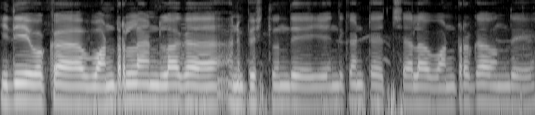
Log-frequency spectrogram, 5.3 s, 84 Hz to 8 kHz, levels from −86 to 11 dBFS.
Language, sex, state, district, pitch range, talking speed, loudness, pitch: Telugu, male, Andhra Pradesh, Srikakulam, 135-140 Hz, 125 wpm, -15 LUFS, 135 Hz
